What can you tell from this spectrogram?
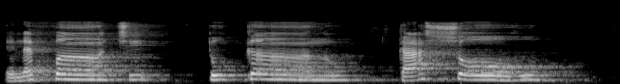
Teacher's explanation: a sílaba tônica de elefante fã de tucano de cachorro só então a sílaba tônica é a penúltima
